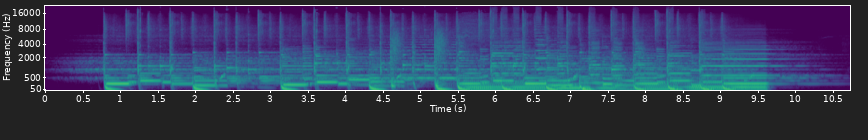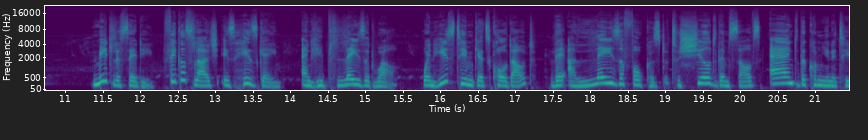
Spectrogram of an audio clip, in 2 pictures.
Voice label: Service Providers Emptying English; Sanitation; Emptying and Transport English Soundbites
